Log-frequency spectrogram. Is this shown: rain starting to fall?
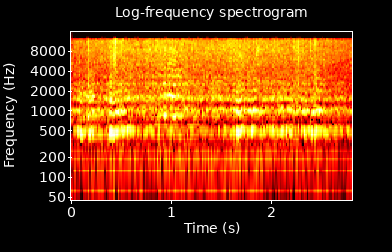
no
